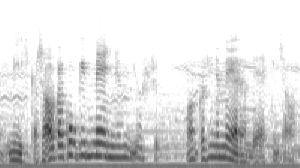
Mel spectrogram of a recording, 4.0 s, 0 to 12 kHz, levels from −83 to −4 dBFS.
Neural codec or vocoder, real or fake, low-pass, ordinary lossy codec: none; real; none; none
